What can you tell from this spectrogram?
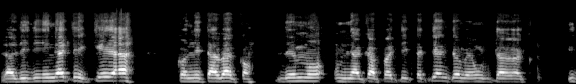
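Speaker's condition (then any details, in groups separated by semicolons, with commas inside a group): Cerebral palsy; speaks as if with potato in mouth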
